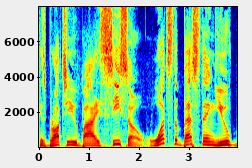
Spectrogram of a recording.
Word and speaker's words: Seeso: CISO, it's spelled S-E-E-S-O, is the new ad-free streaming service bringing you hilarious original series, weeks of stand-up specials, and more.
